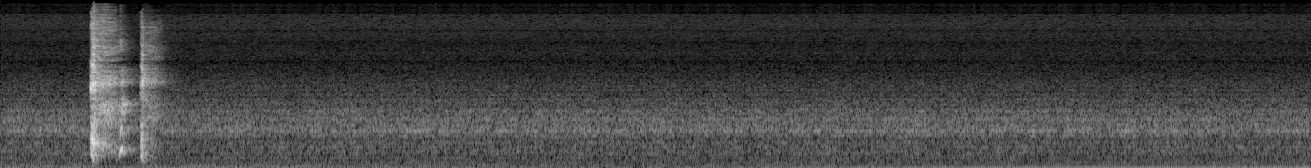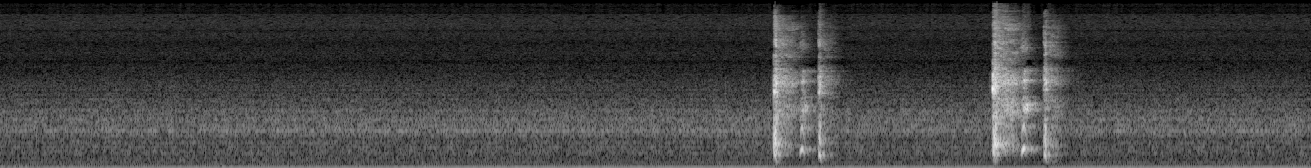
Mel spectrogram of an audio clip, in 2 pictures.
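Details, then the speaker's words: Asthmatic during southern spring allergies, cough shifting from dry to congested that doesn't clear, with sneezing and watering eyes: three short, fairly dry cough bursts, one single and a close pair; asthma cough. "My problem is that it'll go from pretty dry to like kind of congested, but like the congestion doesn't like move, like it doesn't like, I don't know, like it doesn't like clear itself or anything."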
